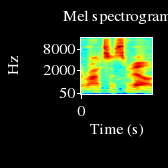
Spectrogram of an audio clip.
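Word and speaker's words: Roncesvalles: by on it although some locals just say roncesville they don't pronounce the at the end foreign shows what I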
